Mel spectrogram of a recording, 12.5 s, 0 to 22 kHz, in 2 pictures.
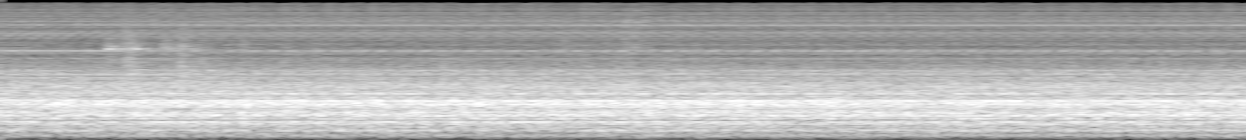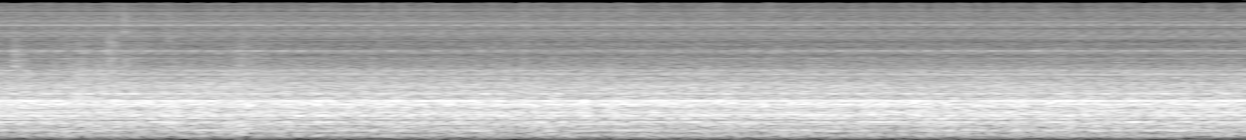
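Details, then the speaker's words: Hotpoint WMA40 washing machine on fast spin after a 60 wash and rinse: steady, rough, whirring roar with a gritty edge and a constant tone on top; bearings clearly audible but it copes with the spin. Worn drum bearings. "can definitely hear the bearings but it's handling it okay"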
